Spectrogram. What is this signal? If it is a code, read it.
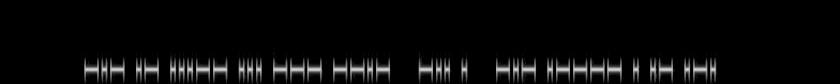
Morse code, heard as a keyed tone, about 28 wpm, 700 Hz. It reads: KA3SOQ DE K1EAR
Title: USA Callsign DE Callsign 28wpm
